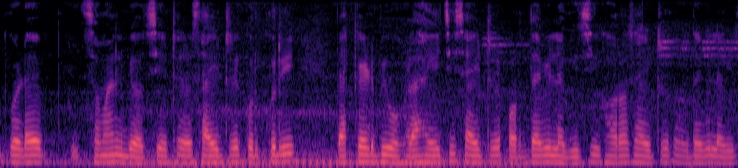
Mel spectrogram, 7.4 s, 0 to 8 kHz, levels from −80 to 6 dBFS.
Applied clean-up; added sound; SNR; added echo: none; none; none; none.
